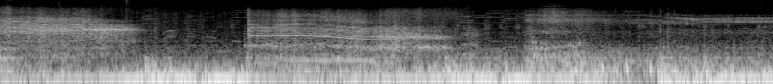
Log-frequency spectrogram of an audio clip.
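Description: Giant creature crashing through a cruiser in an audio drama effect: loud, dense rumbling and heavy booms mixed with wailing siren-like tones, sustained throughout with brief breaks.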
